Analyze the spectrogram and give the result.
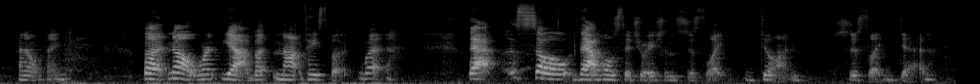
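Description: Speaking at a fairly slow pace with long, frequent pauses, a woman with a fairly high pitch uses an animated tone and ordinary pitch variation, with audible room echo around her. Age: 30s. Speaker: podcast co-host. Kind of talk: casual chat.

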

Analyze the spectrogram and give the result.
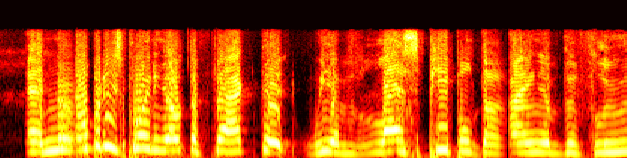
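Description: Here a man speaks at a high pitch and a moderate pace. His pitch varies in an ordinary way. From Canada. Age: 40s. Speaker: podcast host.

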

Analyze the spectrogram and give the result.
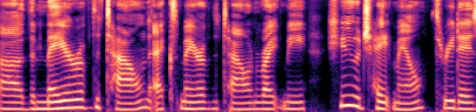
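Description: On a very clean recording with a silent background, a woman with a Canadian accent speaks in a fairly low pitch and a dark, mellow tone, the sound dry and close with no echo. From Canada (Toronto). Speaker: grief support group organizer. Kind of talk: interview about personal grief.

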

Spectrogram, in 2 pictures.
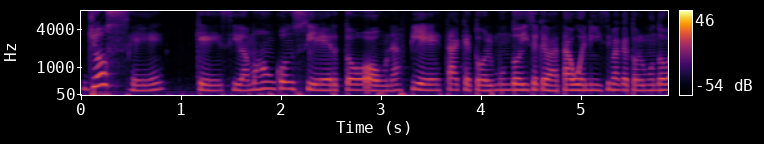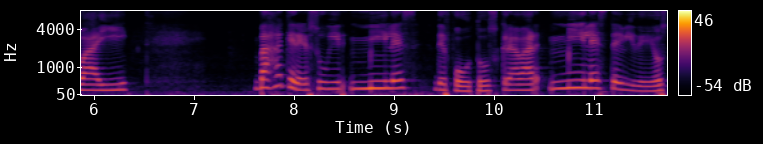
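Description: At a moderate pace, a woman with an ordinary speaking voice talks at medium pitch with ordinary pitch variation. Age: 20s. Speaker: podcast host. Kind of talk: casual monologue.

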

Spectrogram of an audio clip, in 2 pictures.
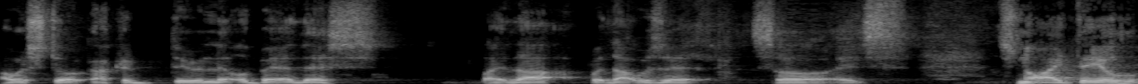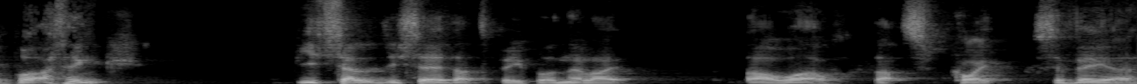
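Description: With a slight northern English accent, a man talks with long, frequent pauses. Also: moderate pace. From northern England. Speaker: retiring rugby player. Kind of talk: casual interview chat.

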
